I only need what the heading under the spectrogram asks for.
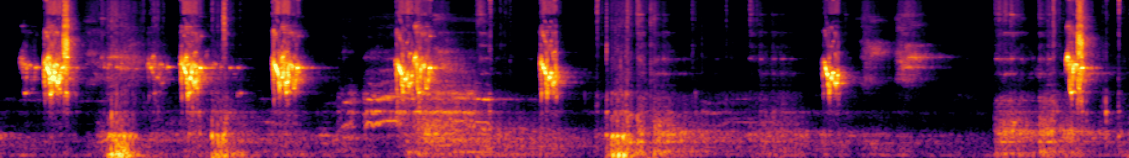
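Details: Happy pet budgerigars chirping steadily, a string of sharp scratchy notes about once a second, mixed with soft chatter and several low knocking or fluttering bumps.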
